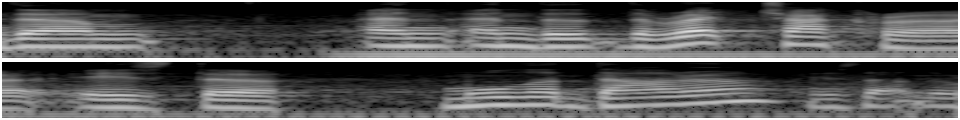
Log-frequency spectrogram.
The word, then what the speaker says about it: Muladhara: And the red chakra is the Muladhara. Is that the right one? Am I pronouncing it correctly? Yes. Okay. So the Muladhara chakra is the base level of the energy.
